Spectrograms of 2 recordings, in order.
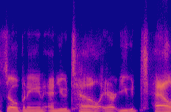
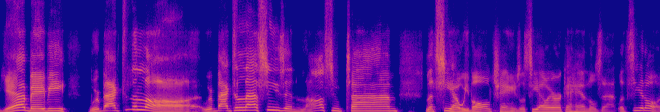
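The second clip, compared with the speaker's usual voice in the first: high, slow and gleeful; excited glee; 8 semitones higher than usual. Retold or imitated. Recapper gleefully reacting to lawsuit drama, high and slow. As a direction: savor it like juicy gossip. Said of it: "and I'm like".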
